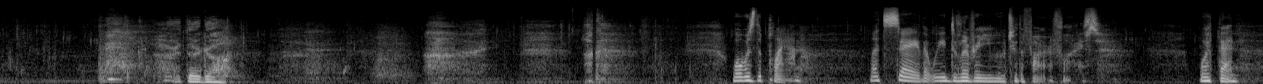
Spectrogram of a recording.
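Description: A woman speaks calmly and quietly.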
